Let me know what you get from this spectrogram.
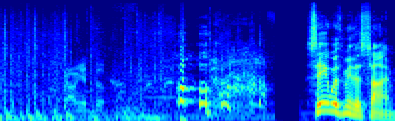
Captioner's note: laughs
